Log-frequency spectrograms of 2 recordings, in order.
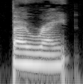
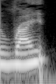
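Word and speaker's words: write: Today we don't say by right or double wrist. We just say right and wrist.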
